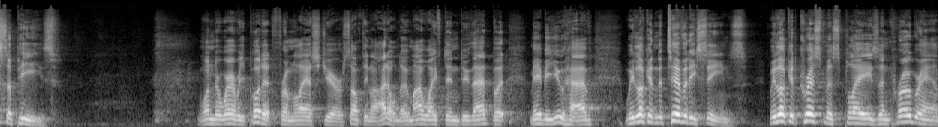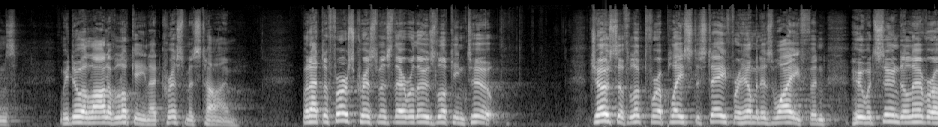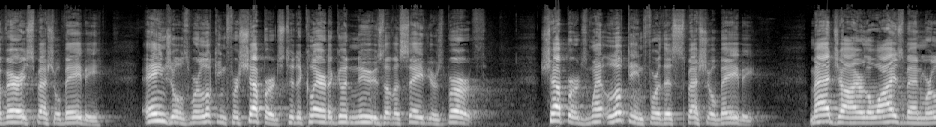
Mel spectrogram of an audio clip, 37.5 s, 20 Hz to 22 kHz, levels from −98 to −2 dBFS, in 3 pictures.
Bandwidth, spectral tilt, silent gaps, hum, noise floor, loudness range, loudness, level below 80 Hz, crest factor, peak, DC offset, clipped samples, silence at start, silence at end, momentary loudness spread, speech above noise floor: 16.5 kHz; -4.5 dB/octave; none; none; -63 dBFS; 6 LU; -18 LUFS; -64 dBFS; 18 dB; 0 dBFS; under 0.1%; under 0.1%; 0 s; 0 s; 12 LU; 46 dB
